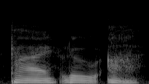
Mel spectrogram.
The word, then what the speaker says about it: Kailua: We landed at Kailua, pronounced Kai-lu-ah, a little collection of native grass houses reposing under tall cocoanut trees, the sleepiest, quietest, Sundayest-looking place you can imagine.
